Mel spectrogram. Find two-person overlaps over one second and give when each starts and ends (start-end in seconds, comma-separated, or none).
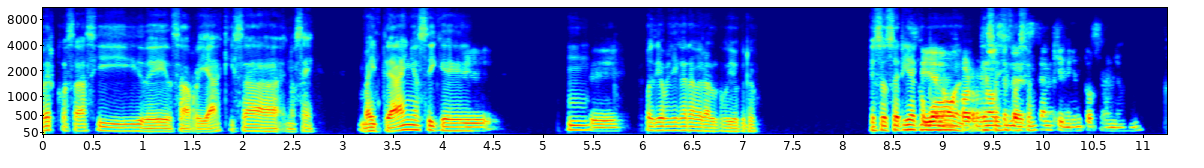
8.6-10.0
